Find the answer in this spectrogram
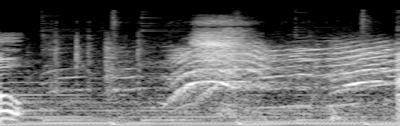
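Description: Background music with a child's high-pitched voice calling out, once in a rising and falling call about half a second in and again briefly near the end.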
